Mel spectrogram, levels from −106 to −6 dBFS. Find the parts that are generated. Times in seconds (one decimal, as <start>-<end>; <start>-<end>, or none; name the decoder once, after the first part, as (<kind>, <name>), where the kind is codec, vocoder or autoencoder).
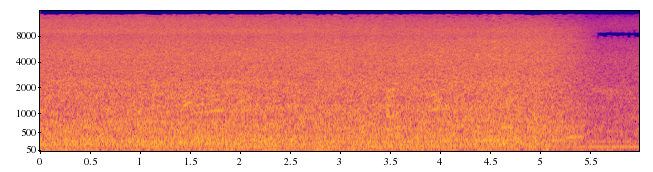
none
